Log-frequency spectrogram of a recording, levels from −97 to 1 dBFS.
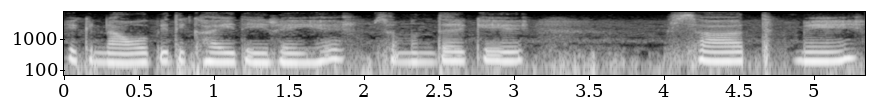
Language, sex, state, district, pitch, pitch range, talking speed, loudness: Hindi, female, Bihar, Vaishali, 195 Hz, 185-205 Hz, 125 wpm, -12 LUFS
